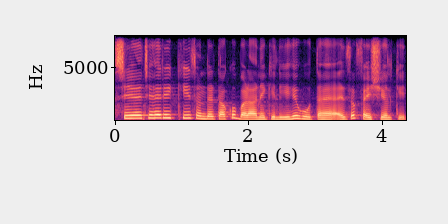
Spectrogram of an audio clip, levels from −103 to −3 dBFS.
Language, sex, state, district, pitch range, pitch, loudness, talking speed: Hindi, female, Uttarakhand, Tehri Garhwal, 185-280 Hz, 215 Hz, -14 LUFS, 180 wpm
